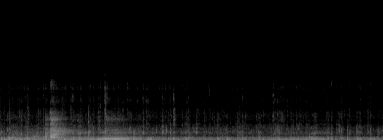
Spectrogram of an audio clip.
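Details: Angus weaner heifers give two low, drawn-out moos, one after about two seconds and another near six seconds. Each is a short, steady lowing call, heard over rumbling ground noise and a brief clatter.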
